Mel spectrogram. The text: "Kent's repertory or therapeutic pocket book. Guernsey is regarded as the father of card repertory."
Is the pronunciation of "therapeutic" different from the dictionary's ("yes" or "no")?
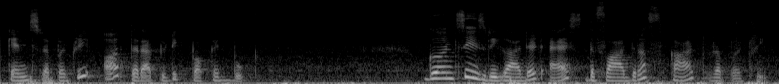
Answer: yes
